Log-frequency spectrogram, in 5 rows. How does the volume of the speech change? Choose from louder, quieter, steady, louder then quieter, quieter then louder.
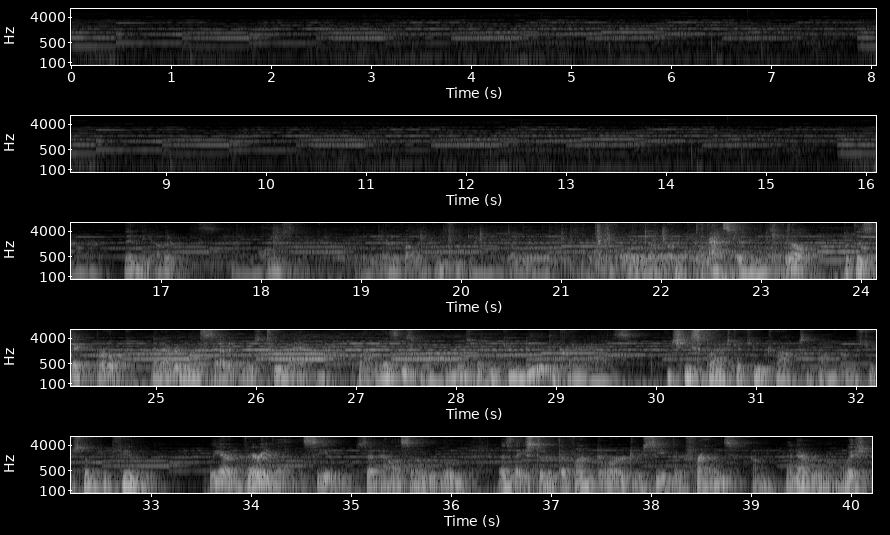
louder.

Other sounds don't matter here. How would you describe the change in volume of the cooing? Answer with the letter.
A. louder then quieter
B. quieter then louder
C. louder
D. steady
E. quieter
C.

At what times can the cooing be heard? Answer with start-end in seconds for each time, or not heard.
17.2-23.3.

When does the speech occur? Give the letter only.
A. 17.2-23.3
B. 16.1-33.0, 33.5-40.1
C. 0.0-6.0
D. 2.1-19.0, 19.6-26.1
B.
